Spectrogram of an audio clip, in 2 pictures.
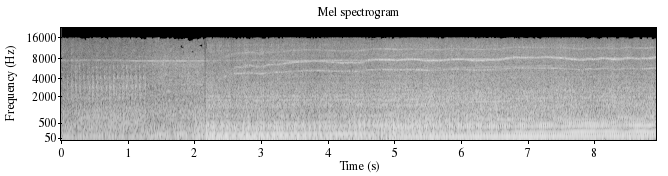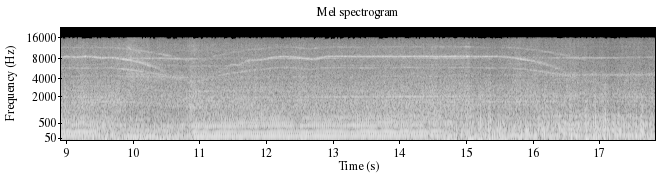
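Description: A truck engine drones steadily and rises in pitch as it speeds up, dropping briefly during a gear change.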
